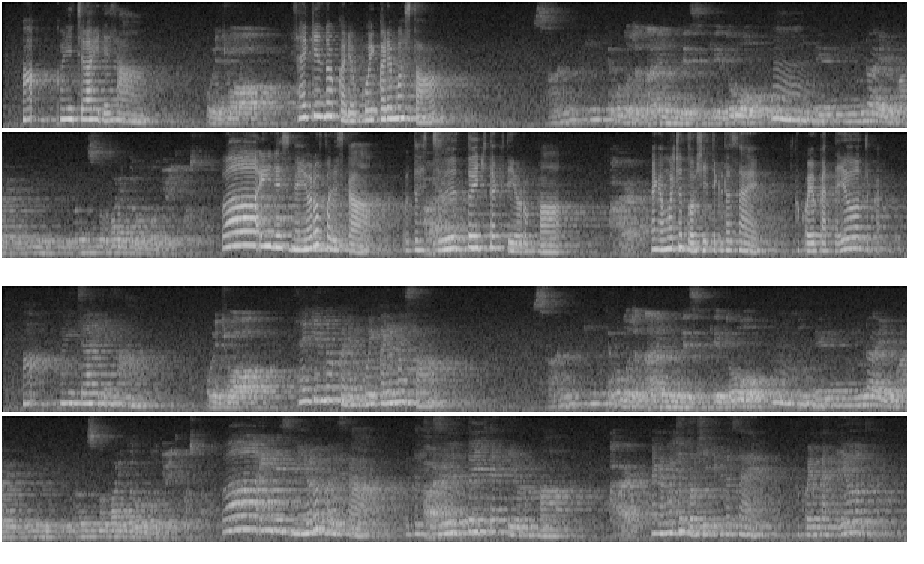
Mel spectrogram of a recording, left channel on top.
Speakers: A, on the left; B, on the right.
A: あ、こんにちは、ヒデさん。
B: こんにちは。
A: 最近どっか旅行行かれました
B: 最近ってほどじゃないんですけど、
A: うんうん。
B: 2年ぐらい前にフランスのパリとロンドンには行きました。
A: わあ、いいですね。ヨーロッパですか。私、
B: はい。
A: ずーっと行きたくて、ヨーロッパ。
B: はい。
A: なんかもうちょっと教えてください。ここ良かったよとか。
